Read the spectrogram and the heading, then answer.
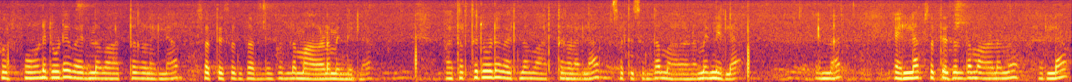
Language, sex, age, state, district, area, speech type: Malayalam, female, 30-45, Kerala, Kollam, rural, spontaneous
